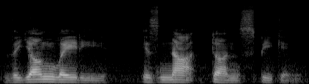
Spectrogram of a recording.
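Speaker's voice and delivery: quietly menacing, soft threatening tone. Hector steps in front of a shrieking man to cut him off, quiet menacing tone. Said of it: "in a very quiet but menacing tone just says".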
